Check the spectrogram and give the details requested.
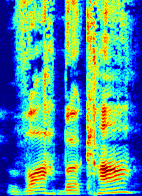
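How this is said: The name is said in a French way. This is how French speakers say it. "in French, it's something like"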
